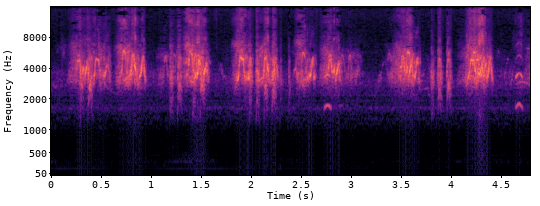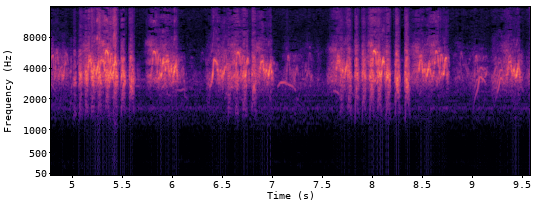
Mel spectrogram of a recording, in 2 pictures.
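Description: Young ospreys chirp shrilly in quick, repeated bursts.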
